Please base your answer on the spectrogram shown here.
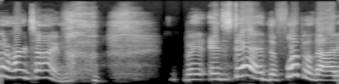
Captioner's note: chuckles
